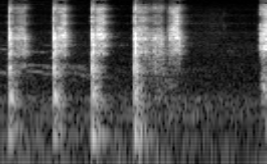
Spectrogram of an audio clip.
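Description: Chalk scratching on a chalkboard while writing: four or five short, scratchy strokes in quick succession, then a pause near the end.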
